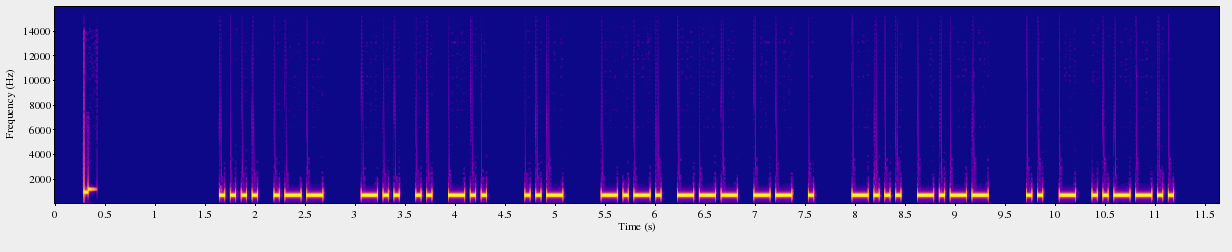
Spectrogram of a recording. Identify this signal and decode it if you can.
Morse code, heard as a keyed tone, about 22 wpm, 700 Hz. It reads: HW DID U COME BY IT?
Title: Sentences from Top 100 Words and Abbreviations 22wpm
